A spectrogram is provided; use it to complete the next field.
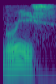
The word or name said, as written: Greece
